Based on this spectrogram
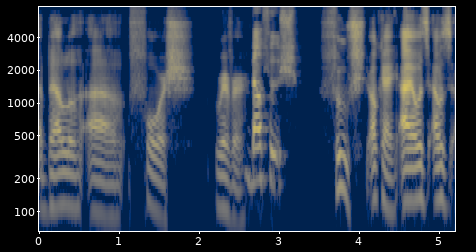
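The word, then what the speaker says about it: Belle Fourche: uh it just says Bell uh forch River Belo fos okay I was I was I was going to go with the Louisiana pronunciation uh no there's there's a soup Dakota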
